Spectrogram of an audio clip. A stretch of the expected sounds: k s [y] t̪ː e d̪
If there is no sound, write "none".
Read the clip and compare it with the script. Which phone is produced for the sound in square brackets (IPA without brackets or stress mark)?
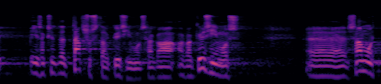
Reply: y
